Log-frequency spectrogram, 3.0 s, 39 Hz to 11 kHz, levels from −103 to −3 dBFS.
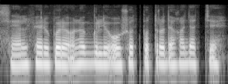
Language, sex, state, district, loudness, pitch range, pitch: Bengali, male, Assam, Hailakandi, -17 LUFS, 150-160 Hz, 155 Hz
